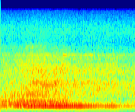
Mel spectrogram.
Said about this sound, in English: took over as pilot of the huge private two-engine plane that was waiting for us. Within a few minutes, we were airborne and on our way.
